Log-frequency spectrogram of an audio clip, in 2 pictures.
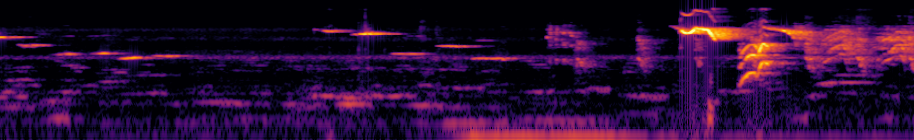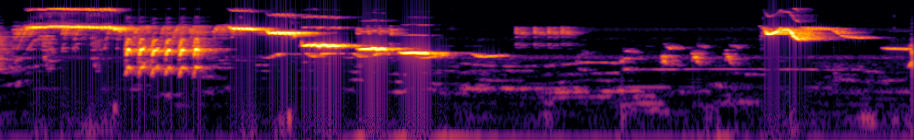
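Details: Excited brown-chested jungle flycatcher song meant to provoke a reply: scattered thin whistles, then a dense burst of varied notes, buzzy trills and descending slurred whistles, ending with a sharp high note.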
